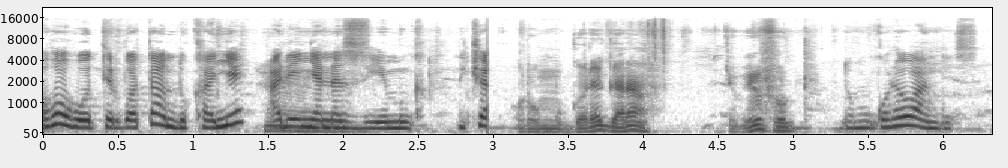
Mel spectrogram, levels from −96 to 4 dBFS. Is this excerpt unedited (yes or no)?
no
